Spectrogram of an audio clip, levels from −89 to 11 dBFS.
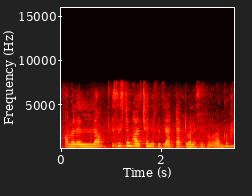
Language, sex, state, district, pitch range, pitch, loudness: Kannada, female, Karnataka, Belgaum, 235-275 Hz, 250 Hz, -26 LUFS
